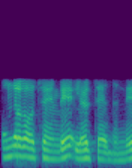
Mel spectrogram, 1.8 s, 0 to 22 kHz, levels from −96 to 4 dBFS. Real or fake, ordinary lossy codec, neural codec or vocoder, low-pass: real; none; none; 3.6 kHz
